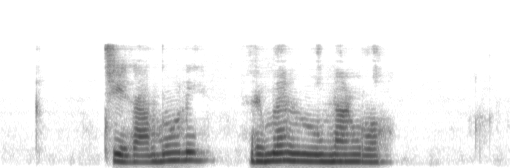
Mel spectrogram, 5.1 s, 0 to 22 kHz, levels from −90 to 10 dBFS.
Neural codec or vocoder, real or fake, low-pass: codec, 24 kHz, 1 kbps, SNAC; fake; 7.2 kHz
